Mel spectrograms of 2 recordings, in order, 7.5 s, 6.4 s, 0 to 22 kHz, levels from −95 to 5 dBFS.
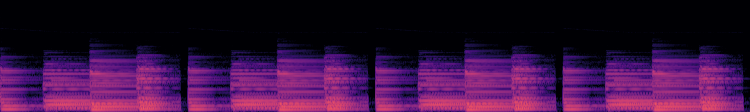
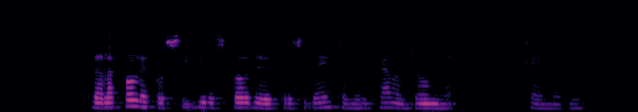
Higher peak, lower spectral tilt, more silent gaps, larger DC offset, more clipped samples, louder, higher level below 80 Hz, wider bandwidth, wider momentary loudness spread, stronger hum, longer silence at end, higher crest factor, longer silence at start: first, -24 dBFS vs -36 dBFS; first, -10 dB/octave vs -4 dB/octave; second, none vs 2.27-2.33 s, 4.57-5.23 s; neither; neither; first, -39 LUFS vs -54 LUFS; first, -74 dBFS vs under -90 dBFS; about the same, 7 kHz vs 7.2 kHz; second, 7 LU vs 16 LU; neither; second, 0.05 s vs 0.6 s; second, 14 dB vs 22 dB; second, 0 s vs 0.9 s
